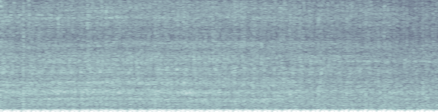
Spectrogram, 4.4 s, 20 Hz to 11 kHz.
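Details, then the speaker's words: 2002 Honda Magna V4 motorcycle, already warm, no choke, in neutral, after carb rebuild and clean with new in-tank fuel filter and fuel line: steady, even idle thump, roughly three beats a second, no misses or rattles; normal idle. "let's go ahead and start it up and hear this baby purr don't eat no choke this is already warm up neutral neutral [Music] it sounds pretty good"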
